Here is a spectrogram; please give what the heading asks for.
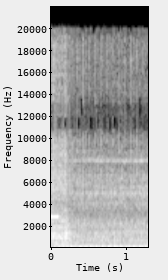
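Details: Walker walk-behind mower, 23 hp Kohler engine, after a crank-no-start from no spark was traced to wiring harness faults and bad connections to the coil: runs with an even, steady low thrum, no misses or knocks; healthy.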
